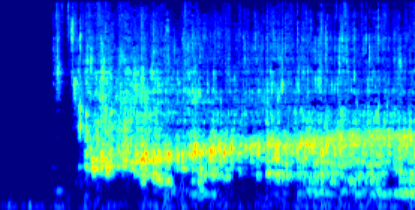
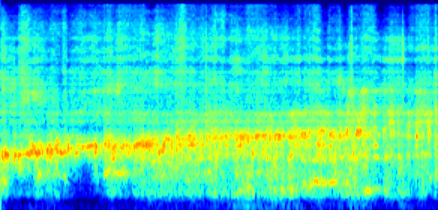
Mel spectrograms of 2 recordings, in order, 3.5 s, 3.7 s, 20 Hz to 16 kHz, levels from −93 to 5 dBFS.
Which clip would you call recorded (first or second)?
first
